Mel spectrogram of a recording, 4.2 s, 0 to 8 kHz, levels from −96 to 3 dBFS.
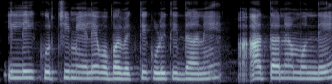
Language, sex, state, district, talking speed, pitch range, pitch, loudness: Kannada, female, Karnataka, Chamarajanagar, 115 wpm, 200-220 Hz, 210 Hz, -28 LUFS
